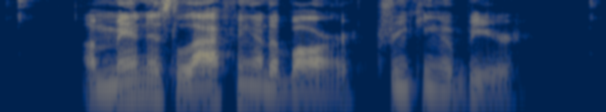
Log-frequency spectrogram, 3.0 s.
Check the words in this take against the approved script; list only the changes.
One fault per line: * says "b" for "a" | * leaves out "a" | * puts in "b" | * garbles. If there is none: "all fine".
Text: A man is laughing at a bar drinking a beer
all fine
